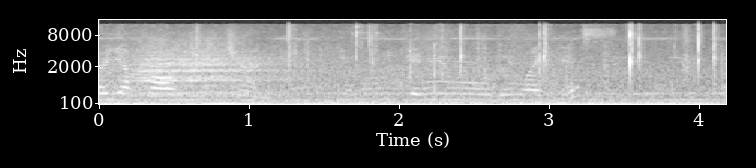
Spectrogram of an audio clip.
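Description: A young child talks excitedly close by.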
